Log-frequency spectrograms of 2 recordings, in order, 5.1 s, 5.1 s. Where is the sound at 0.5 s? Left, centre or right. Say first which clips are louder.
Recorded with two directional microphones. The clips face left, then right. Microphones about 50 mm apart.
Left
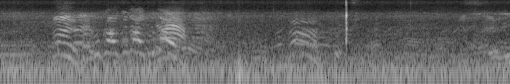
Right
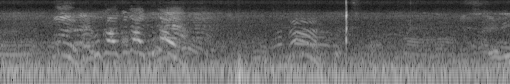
Left 3 dB; left.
